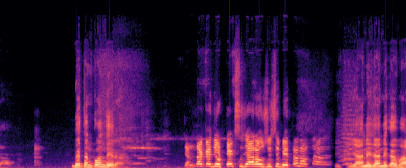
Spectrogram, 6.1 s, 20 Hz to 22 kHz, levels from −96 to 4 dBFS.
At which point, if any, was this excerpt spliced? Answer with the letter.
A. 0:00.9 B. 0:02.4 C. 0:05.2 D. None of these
C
